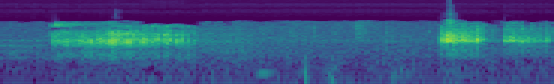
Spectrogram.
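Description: A storyteller's voice imitates a sleeping toad demon snoring: one long, raspy, croaking snore, a quiet pause with faint clicks, then two shorter rasping snores in quick succession.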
